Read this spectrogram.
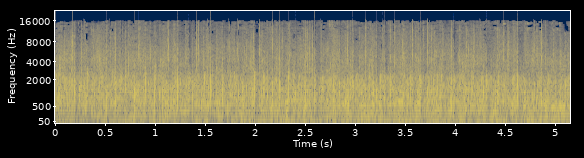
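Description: A crowd claps steadily and loudly outdoors.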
